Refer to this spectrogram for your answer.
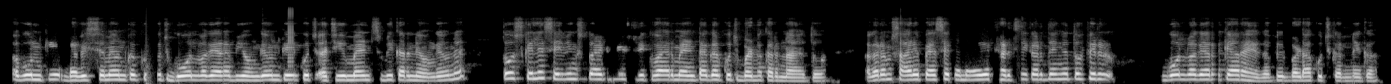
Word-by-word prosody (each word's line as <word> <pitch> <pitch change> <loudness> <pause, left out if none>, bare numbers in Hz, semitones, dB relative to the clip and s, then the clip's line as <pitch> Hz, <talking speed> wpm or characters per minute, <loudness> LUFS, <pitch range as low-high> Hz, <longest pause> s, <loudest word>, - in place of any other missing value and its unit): अब 200 - 0
उनके 225 +1 +2 0.2
भविष्य 200 +2 +1
में 220 0 +3
उनका 220 +1 +2
कुछ 230 0 -7
गोल 200 +1 +3
वग़ैरह 205 0 +3
भी 200 - -3
होंगे, 195 0 +3
उनके 215 0 +2
कुछ 215 +1 0
अचीवमेंट्स 200 +2 +1
भी 215 +1 -1
करने 200 -2 +1
होंगे 175 +1 -1
उन्हें। 250 +9 -1 0.4
तो 270 - +3
उसके 270 -1 -2
लिए 290 +2 +1
सेविंग्स 250 -2 -2
तो 245 - +3
एटलीस्ट 235 -1 -4
रिक्वायरमेंट 215 -1 +1
अगर 220 0 +3
कुछ 225 -2 -1
बड़ा 195 0 0
करना 175 -3 0
है 160 0 -4
तो। 160 0 -2 0.4
अगर 205 +6 +2
हम 230 - 0
सारे 215 +1 +3
पैसे 220 +2 +2
कमाएँ 215 -1 +1
या 230 - +6
ख़र्चे 220 +2 -2
कर 230 0 -1
देंगे 245 +1 0
तो - - +2
फ़िर? 245 -1 +2 0.6
गोल 225 +2 +1
वग़ैरह 230 0 0
क्या 225 -1 +3
रहेगा 170 -6 -2
फ़िर 190 +2 -2
बड़ा 180 0 +1
कुछ 185 - -3
करने 165 -1 -4
का? 160 - -5
215 Hz, 215 wpm, -13 LUFS, 200-230 Hz, 0.6 s, या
